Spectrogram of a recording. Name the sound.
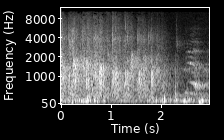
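audience clapping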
